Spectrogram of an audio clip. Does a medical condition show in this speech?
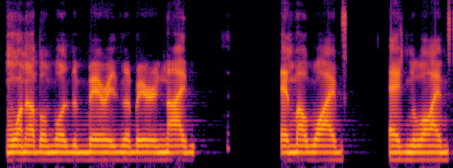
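Yes: laryngectomy, total laryngectomy with electrolarynx; voice box removed for laryngeal cancer from smoking cigarettes, electric wand held to throat; robotic electric wand voice, hard to understand at first, talking effortful, wand not hard to learn.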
